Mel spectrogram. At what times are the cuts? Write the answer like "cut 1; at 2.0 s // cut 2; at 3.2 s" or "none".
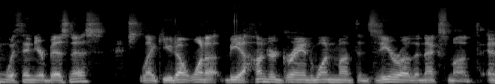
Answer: cut 1; at 1.2 s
